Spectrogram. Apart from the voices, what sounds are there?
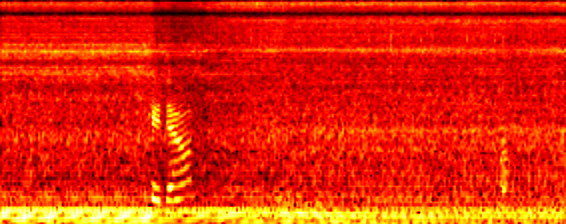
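car engine running on hydrogen, revving and idling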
